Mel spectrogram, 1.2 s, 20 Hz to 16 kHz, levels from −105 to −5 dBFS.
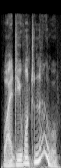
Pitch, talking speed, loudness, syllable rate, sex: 115 Hz, 290 wpm, -16 LUFS, 5.5 syllables/s, male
